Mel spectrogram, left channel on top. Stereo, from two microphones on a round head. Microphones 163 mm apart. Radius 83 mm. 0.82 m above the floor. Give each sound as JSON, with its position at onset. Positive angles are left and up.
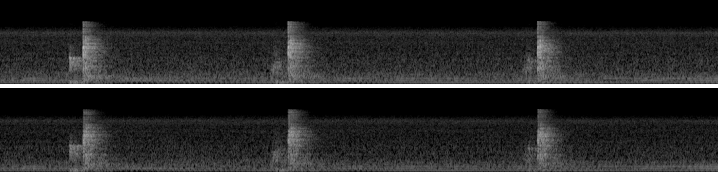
{"t": 0.7, "sound": "a crack", "side_deg": 80, "distance_m": 2.5}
